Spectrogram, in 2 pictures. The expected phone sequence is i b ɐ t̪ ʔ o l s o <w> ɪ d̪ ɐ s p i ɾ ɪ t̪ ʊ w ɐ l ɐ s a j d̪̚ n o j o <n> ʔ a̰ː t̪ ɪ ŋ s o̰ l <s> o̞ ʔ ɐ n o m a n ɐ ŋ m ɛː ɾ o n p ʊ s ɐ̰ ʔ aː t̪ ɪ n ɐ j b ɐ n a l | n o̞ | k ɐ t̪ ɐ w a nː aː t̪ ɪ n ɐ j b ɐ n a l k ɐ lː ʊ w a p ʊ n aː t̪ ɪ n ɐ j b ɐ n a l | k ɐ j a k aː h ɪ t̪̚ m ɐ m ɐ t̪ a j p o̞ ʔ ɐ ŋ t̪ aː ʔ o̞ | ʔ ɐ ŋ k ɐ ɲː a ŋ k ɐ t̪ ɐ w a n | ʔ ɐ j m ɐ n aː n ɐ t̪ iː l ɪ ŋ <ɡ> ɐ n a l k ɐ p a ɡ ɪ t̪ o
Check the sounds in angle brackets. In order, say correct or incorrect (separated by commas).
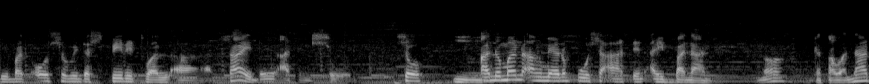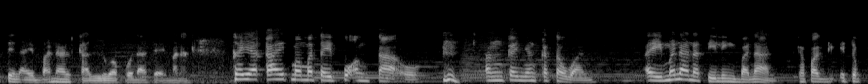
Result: correct, incorrect, correct, incorrect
